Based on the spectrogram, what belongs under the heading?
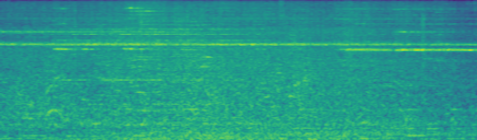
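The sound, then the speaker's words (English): A Metro-North commuter train running from Bedford Hills to Grand Central Station rolls steadily along the rails with a loud, constant rumble, thin metallic wheel squeal ringing high above the roar throughout, continuous. “And they put me on the Metro North train from Bedford Hills to Grand Central Station.”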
